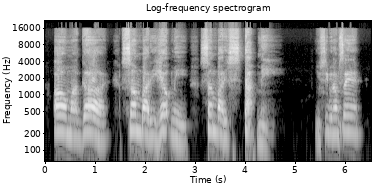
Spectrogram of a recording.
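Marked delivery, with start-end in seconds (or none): 0.2-4.6 put-on whiny crying, louder. Mocking a player who cried to the commissioner: mocking whiny crying.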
